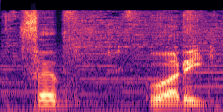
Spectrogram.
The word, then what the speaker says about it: February: many things we pronounce but the right one is February the right thing is February so our again comes silent sure so the spelling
